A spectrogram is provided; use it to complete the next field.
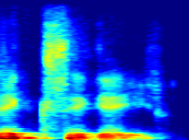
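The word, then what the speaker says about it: ἐξεγείρω: Bueno, eh, con la la preposición ec cuando sigue una vocal siempre se cambia en sí. Es lo que acabamos de decir acá, ¿verdad? Entonces, en vez de egiro es exegueiro.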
